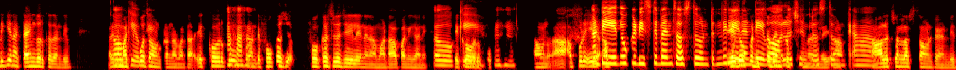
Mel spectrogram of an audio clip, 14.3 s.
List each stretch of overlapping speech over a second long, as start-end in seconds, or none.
11.0-12.6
